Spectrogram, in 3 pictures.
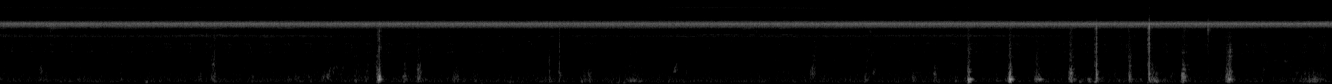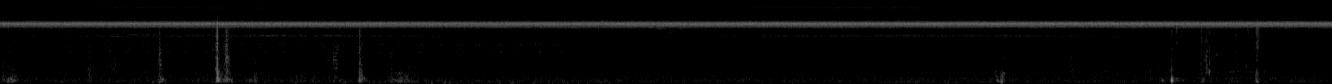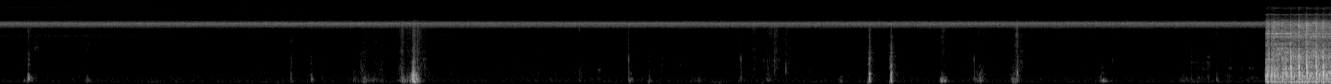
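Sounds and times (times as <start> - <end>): low pulsed insect trill: 0.0 - 30.2
high-pitched insect chorus: 0.0 - 39.9.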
